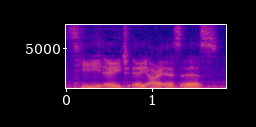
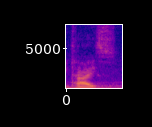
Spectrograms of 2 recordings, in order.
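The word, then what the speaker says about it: Thaiss: I mean, it's like T-H-A-I-S-S. I've called it Thais Thais, but people are telling me Tice.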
